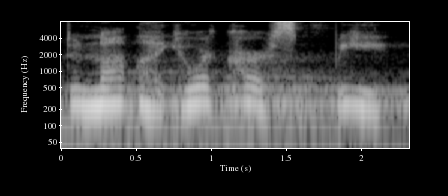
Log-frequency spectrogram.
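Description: A woman playing a grave, commanding moon goddess in a fantasy audio drama, whispery, solemn and halting, as if pronouncing prophecy. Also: on the high side, little pitch movement, warm tone, a little hiss or hum. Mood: warning.

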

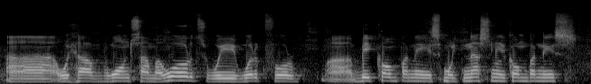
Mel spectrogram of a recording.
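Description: A man's voice: fairly high pitch, normal speed, vocal fry. A man in his thirties from Greece, giving a conversational guest lecture in a university classroom on a lapel mic, with many restarts. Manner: relaxed, conversational, frequent restarts and fillers. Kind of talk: informal business lecture.

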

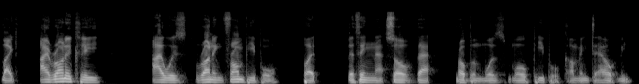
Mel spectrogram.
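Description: A man's voice: deep voice, steady tone, a little fast, a little mellow, no room sound. A young man speaking casually on a university panel, peppering his talk with "like". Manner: casual, lots of "like". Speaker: panelist, alumnus. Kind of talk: panel discussion. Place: university classroom, indoors.

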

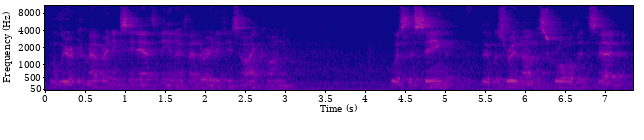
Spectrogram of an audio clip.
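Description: A man in his thirties, an Orthodox priest, giving a reflective sermon with pauses, recorded from a distance in a large church. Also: fairly low pitch, steady tone. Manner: slow, reflective, with pauses and restarts. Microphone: distant camera in the congregation. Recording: echoey church from far off, background noise.

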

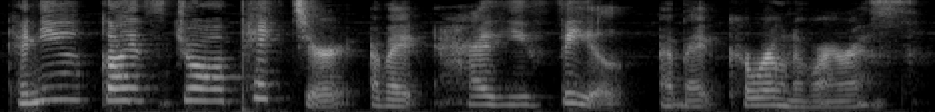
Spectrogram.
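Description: A woman drama teacher reading a story aloud to children, asking them simple questions in an animated, child-directed way. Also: medium pitch, normal speed. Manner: animated, simple child-directed talk, acting out feelings and sounds.

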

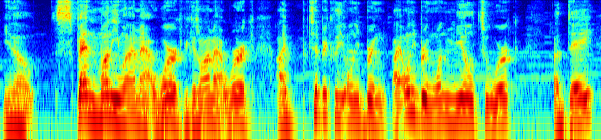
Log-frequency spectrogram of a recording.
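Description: Hoarse young man vlogging in a gym. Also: on the high side, normal speed, faint music behind. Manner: chatty, rambling, with laughs. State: hoarse, losing his voice. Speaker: fitness vlogger and trainer. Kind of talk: casual workout vlog talk. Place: gym, indoors.

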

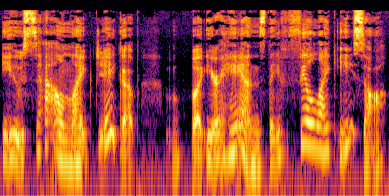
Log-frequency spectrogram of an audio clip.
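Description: A woman voicing a frail, solemn old father in a children's Bible story, with drawn-out, weighty, deliberate speech. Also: medium pitch, sing-song, fairly bright tone, husky, voice pushed up, heavily acted. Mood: suspicious.

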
